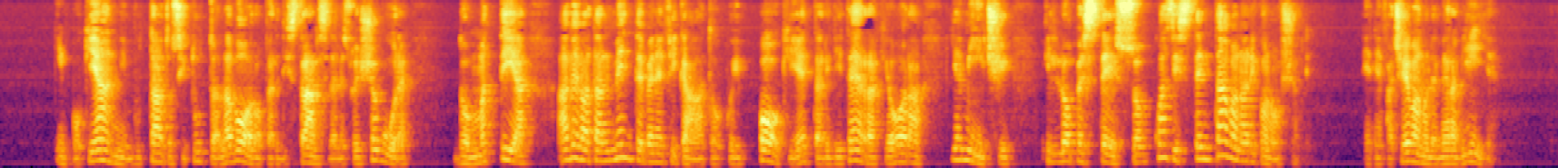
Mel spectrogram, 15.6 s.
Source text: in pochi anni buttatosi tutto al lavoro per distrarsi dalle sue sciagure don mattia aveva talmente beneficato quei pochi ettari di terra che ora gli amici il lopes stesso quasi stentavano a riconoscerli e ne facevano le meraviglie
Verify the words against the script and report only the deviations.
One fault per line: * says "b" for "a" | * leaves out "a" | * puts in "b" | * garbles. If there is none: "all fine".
all fine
